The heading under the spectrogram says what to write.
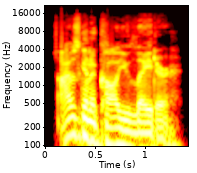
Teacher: Notice the changes. Going to becomes gonna. The whole sentence flows more smoothly.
